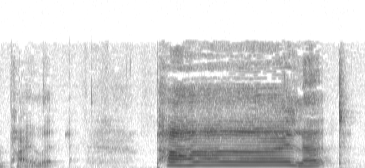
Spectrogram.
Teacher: I hear that the pi is the louder part that's the stressed part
